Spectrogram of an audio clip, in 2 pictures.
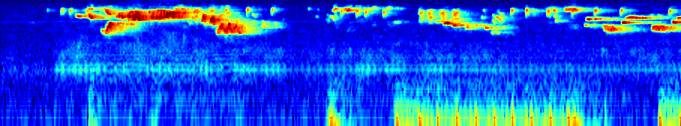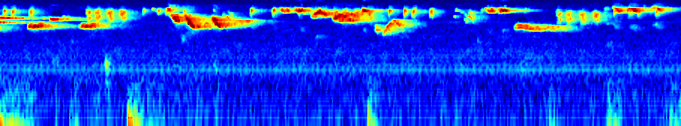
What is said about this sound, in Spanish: Este es un ejemplo de un contenedor de pájaros.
